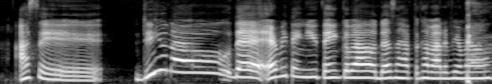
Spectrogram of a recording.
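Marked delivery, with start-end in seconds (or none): 1.4-5.0 mock, pitched-up voice dripping with sarcasm. Repeating own past remark to an adult, as asked: imitating own sarcastic remark. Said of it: "so sarcastic".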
